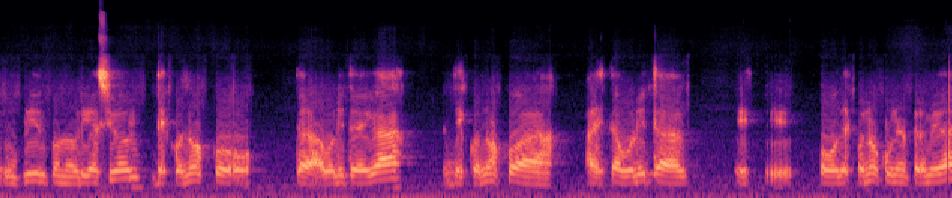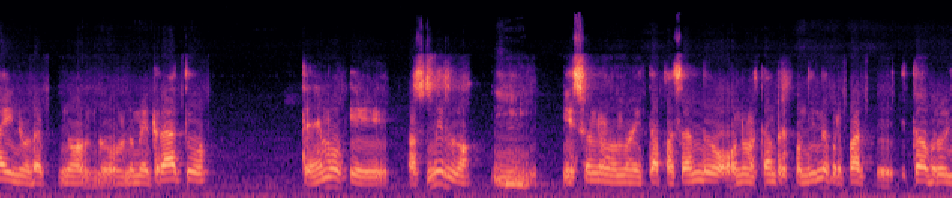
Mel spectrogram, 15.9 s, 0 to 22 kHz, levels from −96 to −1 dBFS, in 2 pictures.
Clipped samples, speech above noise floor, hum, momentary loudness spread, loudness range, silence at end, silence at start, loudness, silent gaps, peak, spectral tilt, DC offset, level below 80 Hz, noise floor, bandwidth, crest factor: under 0.1%; 32 dB; none; 13 LU; 5 LU; 0 s; 0 s; -22 LUFS; none; 0 dBFS; -1 dB/octave; under 0.1%; -58 dBFS; -55 dBFS; 18 kHz; 24 dB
